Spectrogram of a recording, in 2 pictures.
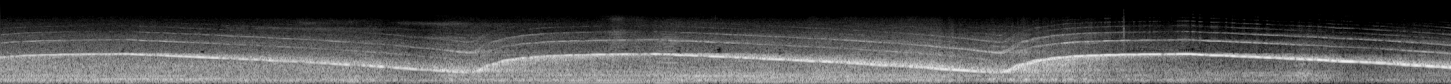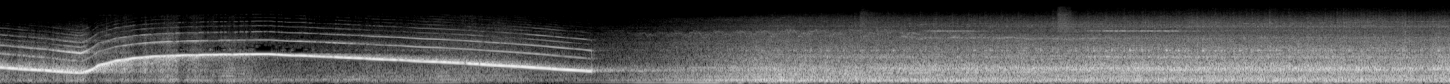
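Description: Fire engine siren wailing through four slow cycles, each rising quickly and falling slowly, then cut off abruptly about twenty seconds in. The truck's engine keeps running steadily after that.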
